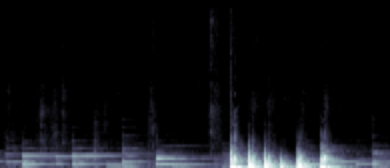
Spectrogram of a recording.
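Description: Knuckles rap on a thin partition wall in a shop space being checked for construction. First come several soft, hollow knocks. Then a louder burst of five or six resonant thunks follows in quick succession, close and dry with no talking.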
